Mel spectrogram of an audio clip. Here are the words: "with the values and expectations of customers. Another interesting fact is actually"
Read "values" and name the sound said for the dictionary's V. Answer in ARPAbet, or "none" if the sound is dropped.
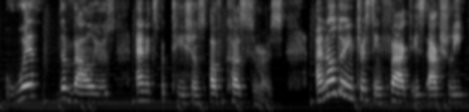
V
